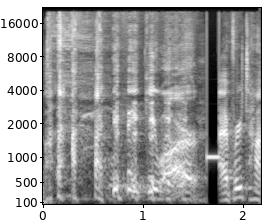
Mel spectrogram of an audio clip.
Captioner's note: laughing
